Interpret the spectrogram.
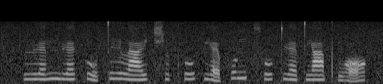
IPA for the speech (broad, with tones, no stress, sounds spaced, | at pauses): l ɥ ɛ˧˥ n n̪ ɥ ɛ˧˥ k ṵ˨˩ t̪ i˥ l a˧˥ ɪ̯ t͡ɕʰ i˧ pʰ u˧˥ p j ɛ̰˨˩ p ʊ˥ ŋ t͡sʰ u˧˥ t̪ ɥ ɛ˥˩ t̪ j ä˥ pʰ w ɔ̰˨˩˦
